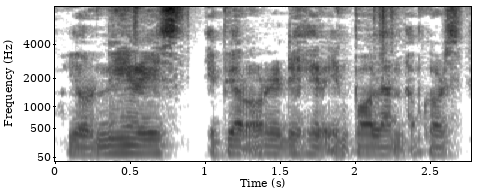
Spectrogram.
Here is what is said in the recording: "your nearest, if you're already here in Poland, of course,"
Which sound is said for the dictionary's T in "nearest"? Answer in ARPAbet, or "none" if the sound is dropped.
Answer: none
